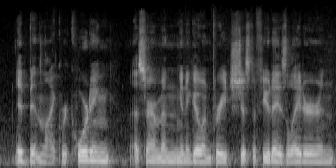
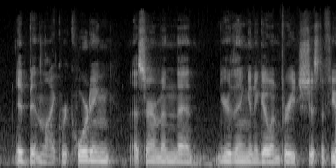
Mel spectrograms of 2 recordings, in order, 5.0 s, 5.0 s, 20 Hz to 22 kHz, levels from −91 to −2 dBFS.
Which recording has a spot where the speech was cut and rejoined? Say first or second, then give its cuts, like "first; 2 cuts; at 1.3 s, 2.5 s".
first; 1 cut; at 2.7 s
